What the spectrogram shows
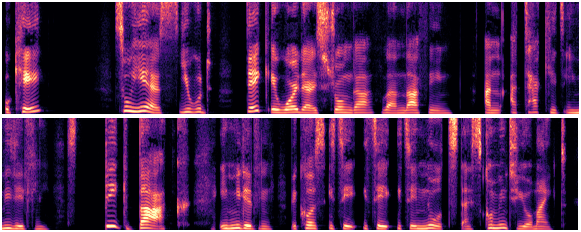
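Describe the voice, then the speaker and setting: A young adult woman hosting a faith-based podcast, telling stories in a casual, animated way and acting out the quotes. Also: medium pitch, normal speed, no echo, studio quality. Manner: animated storyteller, acts out quotes, emphatic repeats. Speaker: podcast host.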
